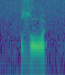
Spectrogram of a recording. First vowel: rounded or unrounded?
rounded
